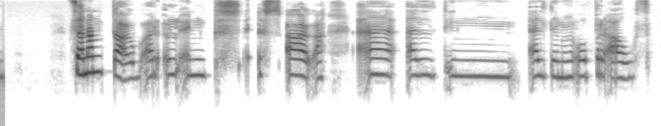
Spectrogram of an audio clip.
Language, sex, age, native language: Icelandic, female, 11, Icelandic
